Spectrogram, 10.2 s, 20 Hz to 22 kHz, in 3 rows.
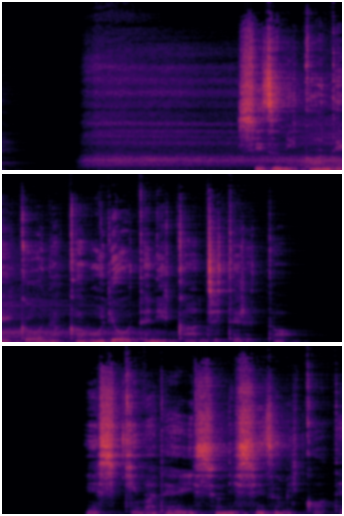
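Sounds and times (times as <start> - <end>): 
slow breathing in and out during a relaxation exercise: 0.8 - 5.2
speech: 2.4 - 6.4, 7.6 - 10.1.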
